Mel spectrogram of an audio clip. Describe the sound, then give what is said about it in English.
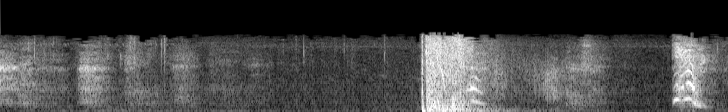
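A single loud, sharp gunshot fired at a rope, an abrupt booming crack that rings briefly. Quieter voices and rustling come before it, and another brief loud burst follows shortly after. “I'm going to try to shoot the rope.”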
